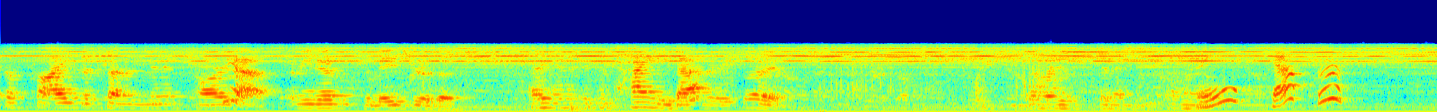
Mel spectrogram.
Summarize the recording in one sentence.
two men speaking with vehicle sounds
